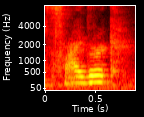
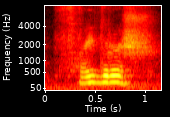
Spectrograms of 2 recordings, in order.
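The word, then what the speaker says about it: Friedrich: a video on this game which I call Freiburg but I've since been told it should be pronounced fragrish okay I can live with that and um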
